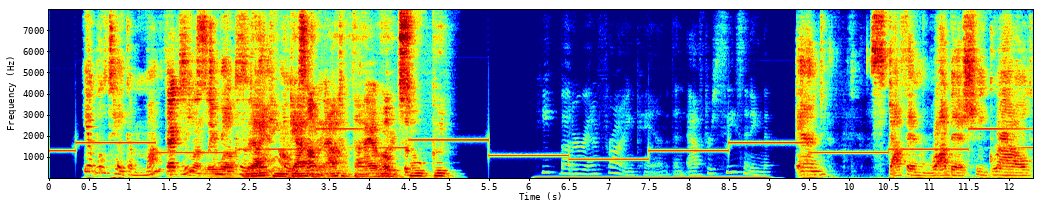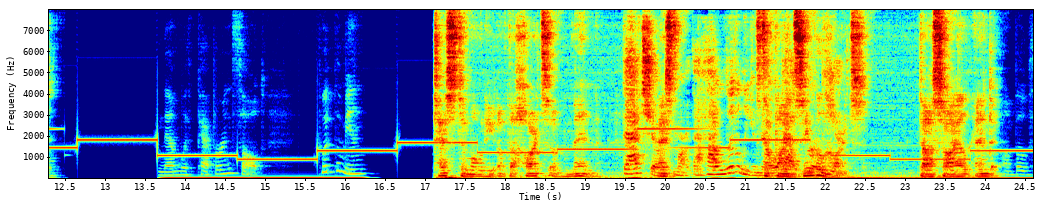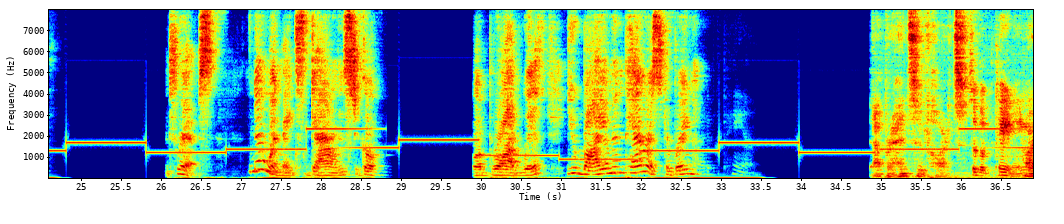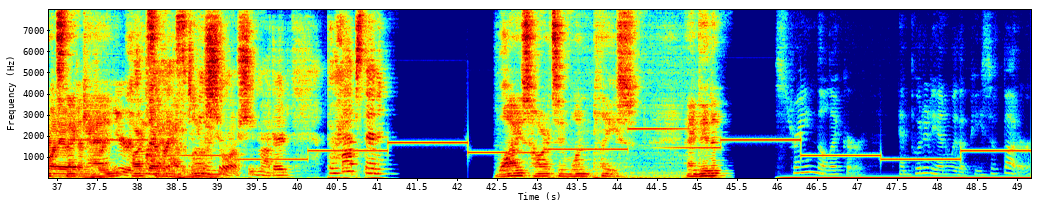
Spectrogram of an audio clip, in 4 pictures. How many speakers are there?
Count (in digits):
4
